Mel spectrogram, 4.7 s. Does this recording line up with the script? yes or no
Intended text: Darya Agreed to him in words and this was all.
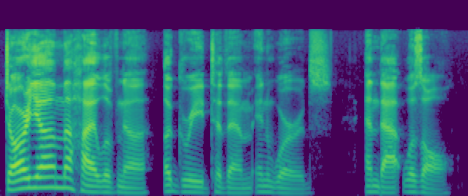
no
